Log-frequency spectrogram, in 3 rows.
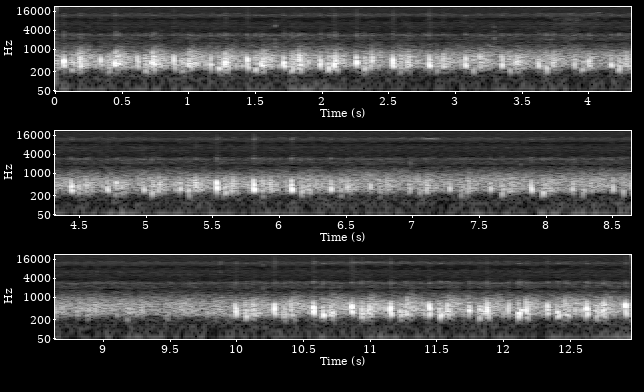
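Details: Pregnant Yorkie at day 49 of gestation, previously scanned for 3 puppies: fetal Doppler picks up rapid, rhythmic whooshing pulses around 210 per minute, a fetal puppy heartbeat, found with difficulty.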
